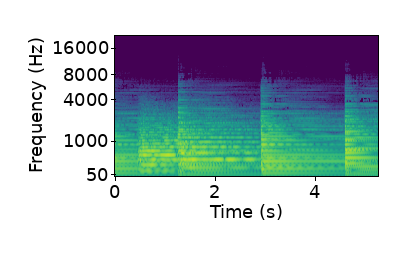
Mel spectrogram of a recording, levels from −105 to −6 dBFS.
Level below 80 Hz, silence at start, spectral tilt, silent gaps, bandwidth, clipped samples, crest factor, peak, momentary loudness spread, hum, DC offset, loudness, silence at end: -44 dBFS; 0 s; -9 dB/octave; none; 6.2 kHz; under 0.1%; 16 dB; -6 dBFS; 12 LU; none; under 0.1%; -21 LUFS; 0 s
